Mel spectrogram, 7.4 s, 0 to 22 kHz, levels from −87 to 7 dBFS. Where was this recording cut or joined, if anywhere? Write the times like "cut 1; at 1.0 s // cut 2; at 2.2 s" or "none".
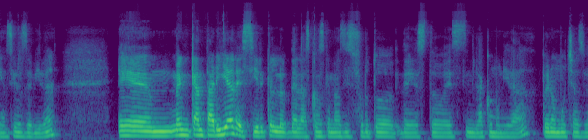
cut 1; at 4.9 s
